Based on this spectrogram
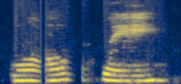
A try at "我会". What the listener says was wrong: Hello, you kena sebut 我会. 会 kena tekan. 我会.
